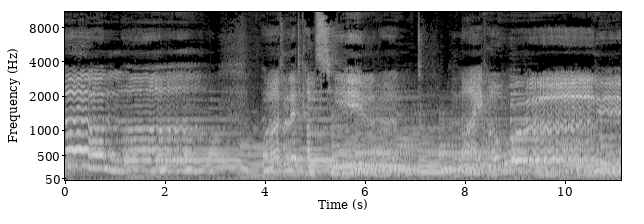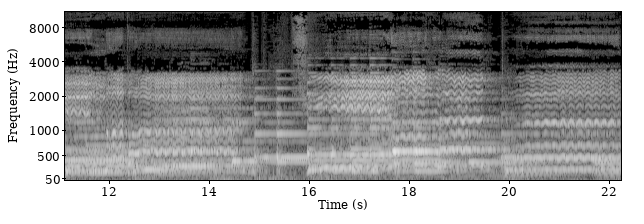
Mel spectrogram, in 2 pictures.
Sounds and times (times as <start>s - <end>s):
Opera: 0.0s - 22.2s.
